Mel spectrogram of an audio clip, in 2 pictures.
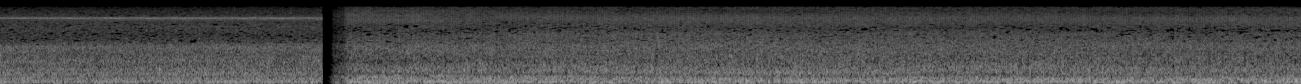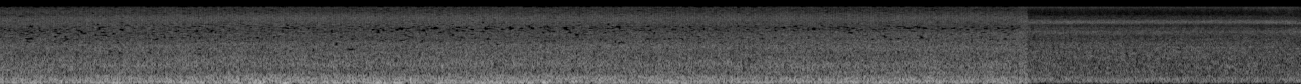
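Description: Water rushing and splashing over a rocky waterfall and cascades: a steady, full hiss of falling water. It breaks off for an instant about three seconds in, and it is quieter near the end.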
